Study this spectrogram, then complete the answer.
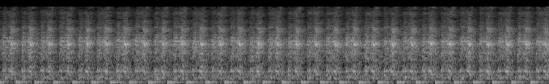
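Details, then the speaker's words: GY6 50cc scooter/mini sport bike with newly fitted carburetor: steady starter churning about two and a half beats a second with no firing, starved of fuel; owner plans starter fluid; hard starting. "i'm gonna have to get a little bit of starter fluid to get her going we'll see"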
